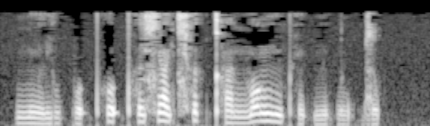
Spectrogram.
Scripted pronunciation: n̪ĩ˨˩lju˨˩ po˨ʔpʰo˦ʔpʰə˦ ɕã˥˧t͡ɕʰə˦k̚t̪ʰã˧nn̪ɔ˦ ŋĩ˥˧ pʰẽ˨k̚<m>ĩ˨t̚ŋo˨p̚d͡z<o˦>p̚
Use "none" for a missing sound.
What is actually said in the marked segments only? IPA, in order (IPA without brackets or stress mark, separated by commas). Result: m, o˦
